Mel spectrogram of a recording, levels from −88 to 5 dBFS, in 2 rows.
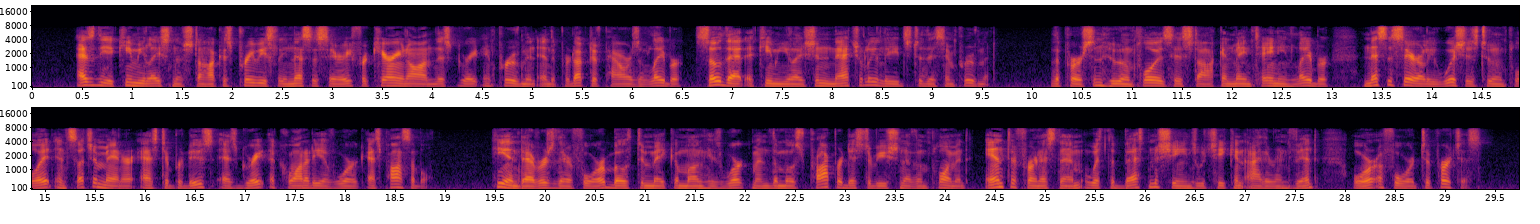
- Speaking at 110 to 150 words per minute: No, average, 180 wpm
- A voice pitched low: Yes, low, 115 Hz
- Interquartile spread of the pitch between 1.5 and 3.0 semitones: Yes, narrow, 2.4 semitones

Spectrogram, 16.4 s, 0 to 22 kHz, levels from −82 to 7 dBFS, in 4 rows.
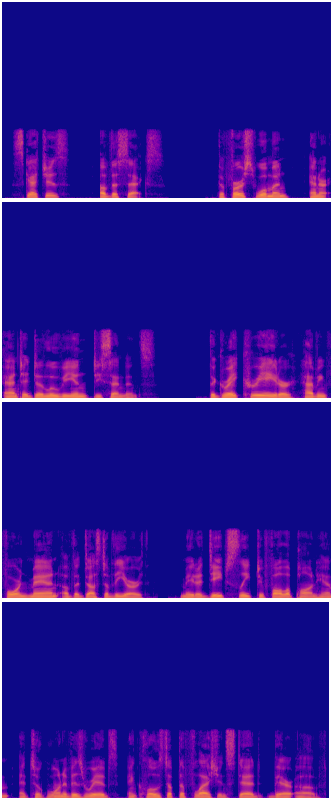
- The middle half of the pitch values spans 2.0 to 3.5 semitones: No, average, 4.2 semitones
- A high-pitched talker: No, low, 110 Hz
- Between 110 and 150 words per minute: No, average, 160 wpm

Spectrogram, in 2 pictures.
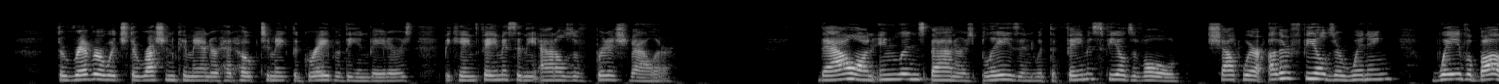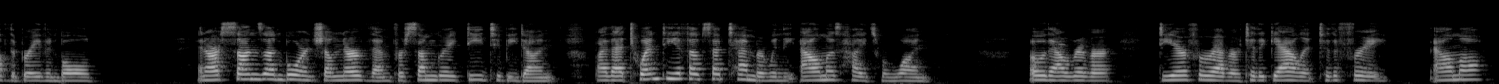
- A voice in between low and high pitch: No, high, 195 Hz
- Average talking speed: Yes, average, 170 wpm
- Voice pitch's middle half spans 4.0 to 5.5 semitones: No, average, 3.2 semitones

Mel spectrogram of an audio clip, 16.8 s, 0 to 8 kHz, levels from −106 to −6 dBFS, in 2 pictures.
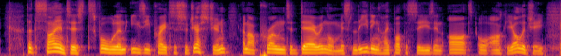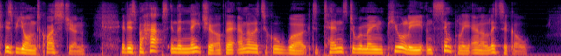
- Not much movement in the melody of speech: No, average, 4.0 semitones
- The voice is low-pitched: Yes, low, 125 Hz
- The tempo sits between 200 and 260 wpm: No, average, 145 wpm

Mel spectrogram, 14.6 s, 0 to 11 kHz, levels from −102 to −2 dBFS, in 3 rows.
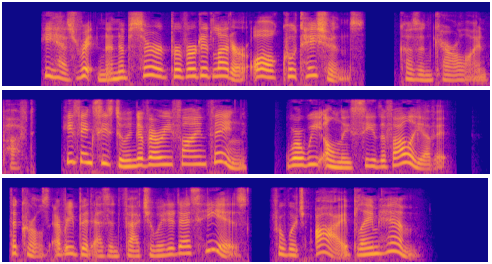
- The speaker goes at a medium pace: Yes, average, 170 wpm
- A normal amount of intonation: No, wide, 6.3 semitones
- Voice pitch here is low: No, high, 240 Hz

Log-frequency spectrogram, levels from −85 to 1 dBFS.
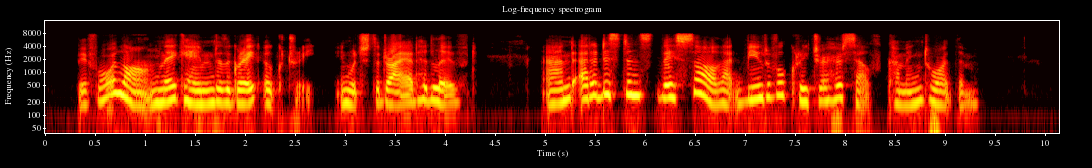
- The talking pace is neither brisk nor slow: Yes, average, 165 wpm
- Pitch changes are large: No, average, 4.9 semitones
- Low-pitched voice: No, high, 210 Hz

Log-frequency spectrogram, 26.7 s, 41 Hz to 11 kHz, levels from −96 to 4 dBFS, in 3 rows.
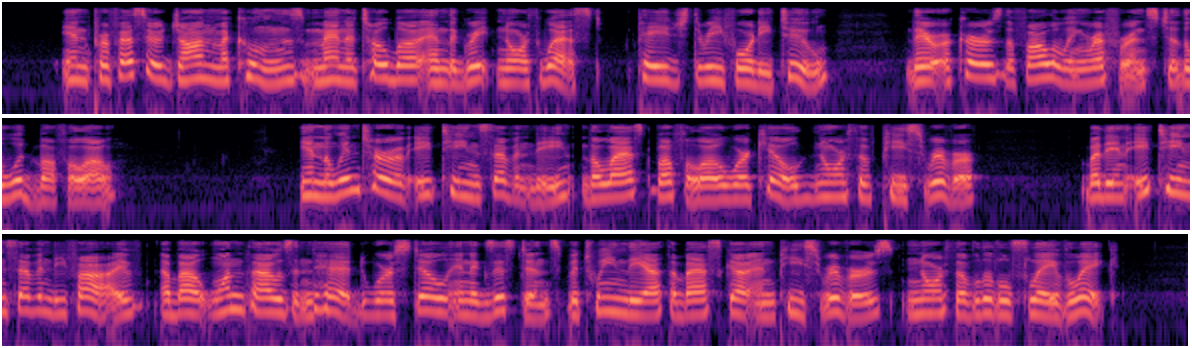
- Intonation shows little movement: No, average, 3.4 semitones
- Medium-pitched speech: No, high, 215 Hz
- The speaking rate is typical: No, slow, 125 wpm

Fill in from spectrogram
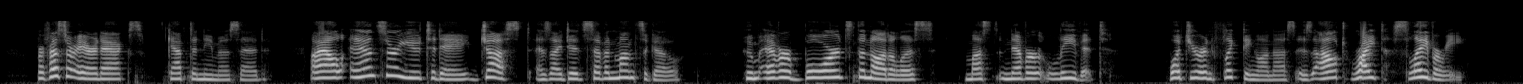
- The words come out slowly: Yes, slow, 125 wpm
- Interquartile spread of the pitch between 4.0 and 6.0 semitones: Yes, average, 4.5 semitones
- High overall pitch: Yes, very high, 265 Hz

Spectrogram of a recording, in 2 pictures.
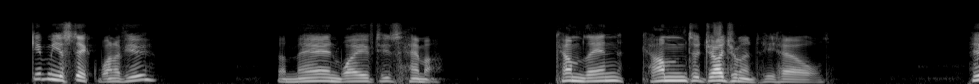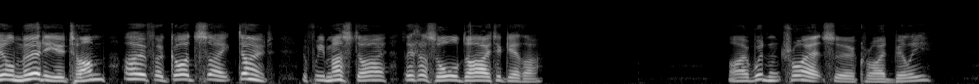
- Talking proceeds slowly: Yes, slow, 130 wpm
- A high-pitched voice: No, medium, 175 Hz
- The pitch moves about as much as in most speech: No, wide, 5.9 semitones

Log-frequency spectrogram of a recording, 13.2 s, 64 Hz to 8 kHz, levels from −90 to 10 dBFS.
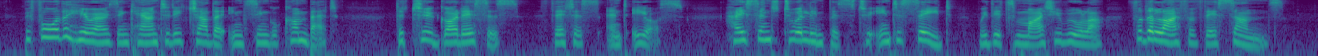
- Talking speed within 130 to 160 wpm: Yes, slow, 135 wpm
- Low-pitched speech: No, high, 215 Hz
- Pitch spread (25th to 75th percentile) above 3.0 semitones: Yes, average, 4.1 semitones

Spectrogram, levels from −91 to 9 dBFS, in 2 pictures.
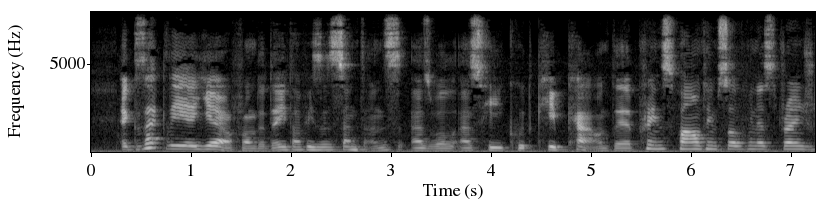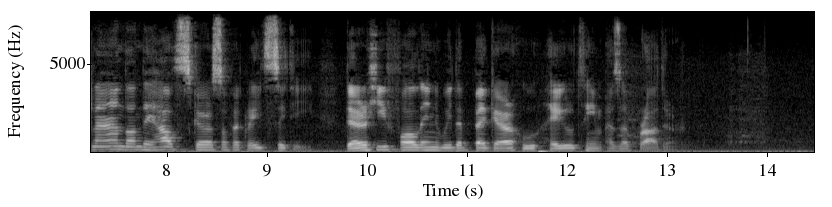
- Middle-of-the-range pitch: Yes, medium, 145 Hz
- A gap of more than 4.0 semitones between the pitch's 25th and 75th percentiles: Yes, average, 5.3 semitones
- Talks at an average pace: Yes, average, 180 wpm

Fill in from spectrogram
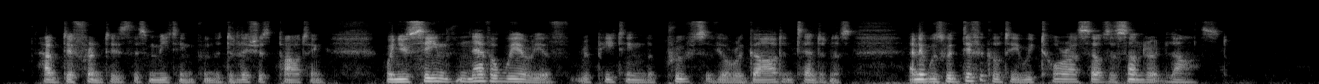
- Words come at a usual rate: Yes, average, 155 wpm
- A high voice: No, low, 110 Hz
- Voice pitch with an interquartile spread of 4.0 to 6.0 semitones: No, average, 3.3 semitones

